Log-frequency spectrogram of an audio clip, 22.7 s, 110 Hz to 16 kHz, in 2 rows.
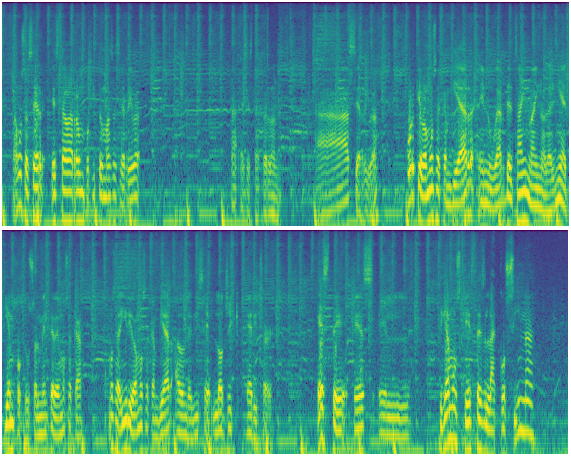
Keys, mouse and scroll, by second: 1.2-2.2 drag, 3.2 click, 5.9-8.1 drag, 13.2 click, 15.8 click, 21.8 click.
